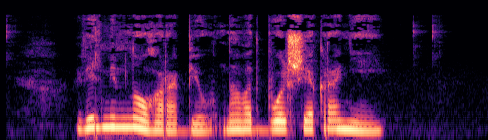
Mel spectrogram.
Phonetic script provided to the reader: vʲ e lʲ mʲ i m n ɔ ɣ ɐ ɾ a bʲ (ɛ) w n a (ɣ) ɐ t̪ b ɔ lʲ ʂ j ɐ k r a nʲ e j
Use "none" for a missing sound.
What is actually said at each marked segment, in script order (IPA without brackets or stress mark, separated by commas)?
i, v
